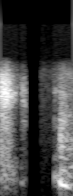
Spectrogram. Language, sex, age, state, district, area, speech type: Assamese, female, 45-60, Assam, Kamrup Metropolitan, urban, conversation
